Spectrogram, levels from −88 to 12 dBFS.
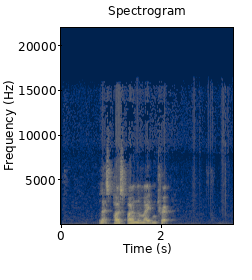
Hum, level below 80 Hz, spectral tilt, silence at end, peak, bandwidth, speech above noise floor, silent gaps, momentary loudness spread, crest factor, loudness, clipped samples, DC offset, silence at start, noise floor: none; -56 dBFS; -4.5 dB/octave; 1.25 s; -6 dBFS; 16.5 kHz; 38 dB; none; 13 LU; 18 dB; -20 LUFS; under 0.1%; under 0.1%; 0.75 s; -58 dBFS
